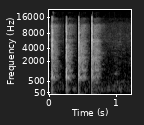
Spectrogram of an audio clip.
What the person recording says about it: you can hear a different kind of sound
